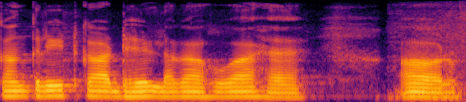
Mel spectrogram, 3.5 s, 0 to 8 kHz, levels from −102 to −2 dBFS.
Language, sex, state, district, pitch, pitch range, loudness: Hindi, male, Uttarakhand, Tehri Garhwal, 105 Hz, 105-115 Hz, -18 LUFS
